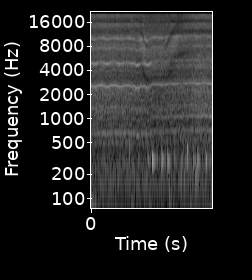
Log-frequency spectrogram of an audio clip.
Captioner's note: drill whirring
